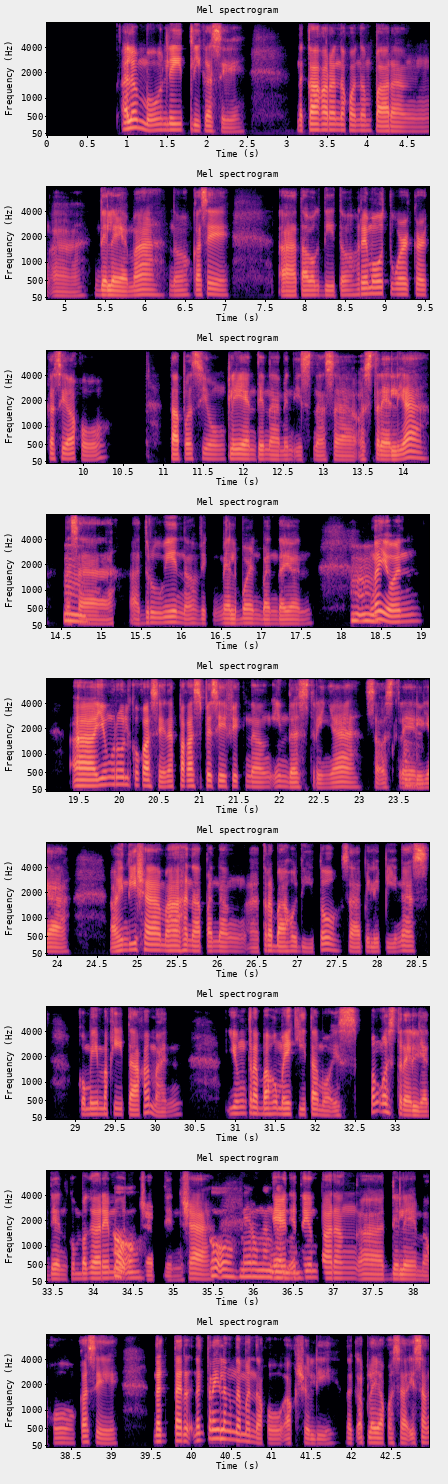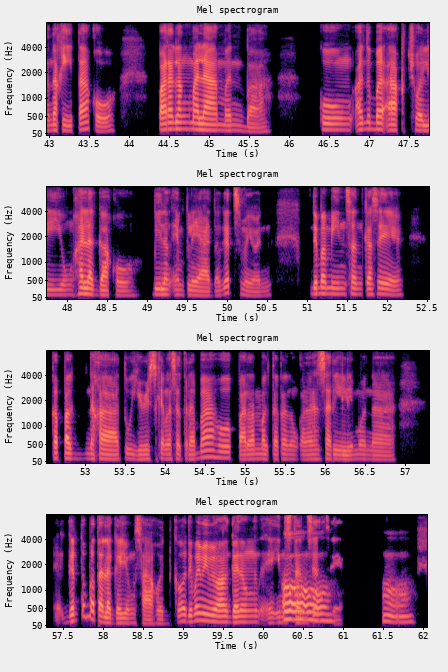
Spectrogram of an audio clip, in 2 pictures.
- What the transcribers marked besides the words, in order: in English: "remote worker"; tapping
- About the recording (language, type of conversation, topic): Filipino, advice, Bakit ka nag-aalala kung tatanggapin mo ang kontra-alok ng iyong employer?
